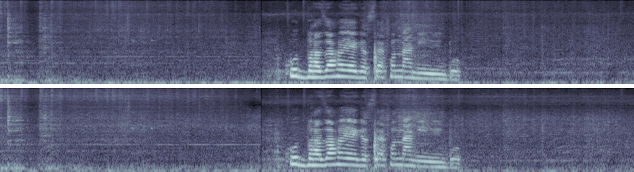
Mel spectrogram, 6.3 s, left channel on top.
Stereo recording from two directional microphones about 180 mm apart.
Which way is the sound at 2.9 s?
45° left (ahead or behind).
